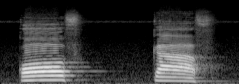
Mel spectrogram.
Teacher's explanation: ہے جی، یہ دونوں ان دونوں کی آواز ملتی ہے لیکن نقطے والا قوف موٹا کر کے ادا کیا جائے گا، دوسرا کاف باریک کر کے ادا کیا جائے گا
